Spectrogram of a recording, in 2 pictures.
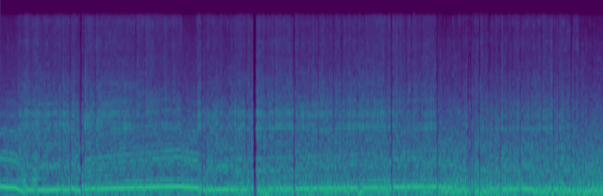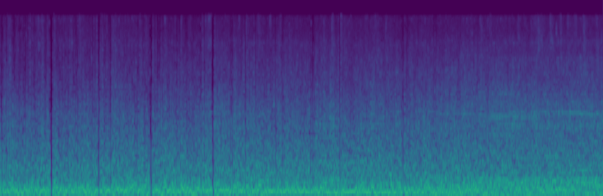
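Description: Two-stroke sport motorcycle engine heard from on board, accelerating with a couple of quick upshifts in the first four seconds, then cruising with its pitch slowly sinking, under steady wind rush.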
